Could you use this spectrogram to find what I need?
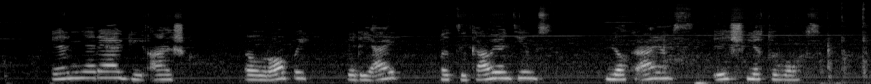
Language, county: Lithuanian, Vilnius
